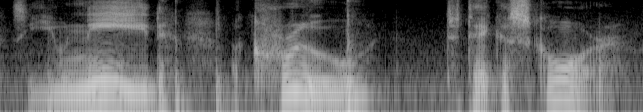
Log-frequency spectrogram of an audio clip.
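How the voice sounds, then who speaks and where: An actor playing a creepy, awkward middle-aged criminal planner in a video game, smug and stammering with nervous chuckles. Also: male voice, medium pitch, animated, takes it slowly, a little hiss or hum. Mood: smug, bossy. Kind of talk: video game cutscene acting, halting improvised-sounding speech.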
